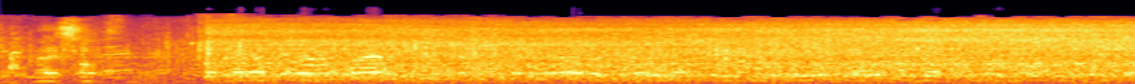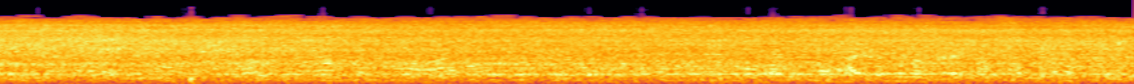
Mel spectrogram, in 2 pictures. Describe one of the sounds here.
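A crowd murmurs steadily outdoors.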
